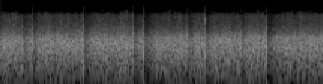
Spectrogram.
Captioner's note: applause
